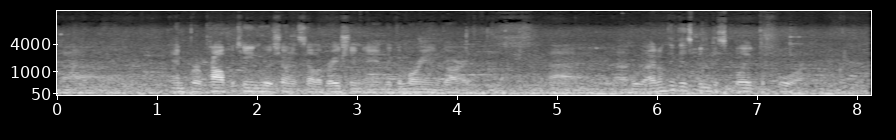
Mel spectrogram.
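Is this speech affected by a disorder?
No.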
